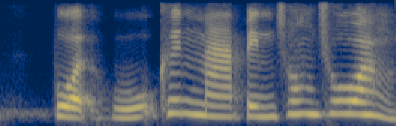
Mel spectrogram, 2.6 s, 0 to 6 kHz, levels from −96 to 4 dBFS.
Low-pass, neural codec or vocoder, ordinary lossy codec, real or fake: 5.4 kHz; codec, 16 kHz in and 24 kHz out, 0.9 kbps, LongCat-Audio-Codec, four codebook decoder; none; fake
